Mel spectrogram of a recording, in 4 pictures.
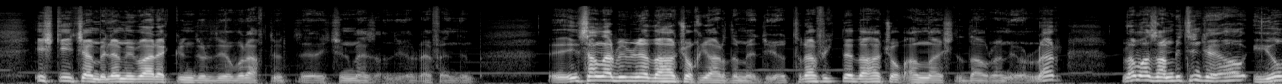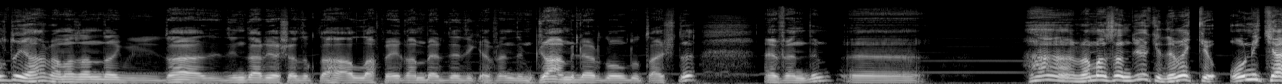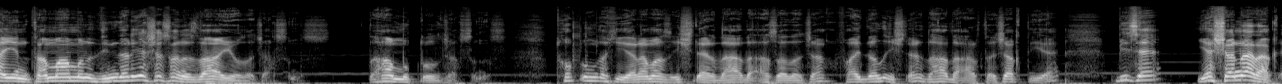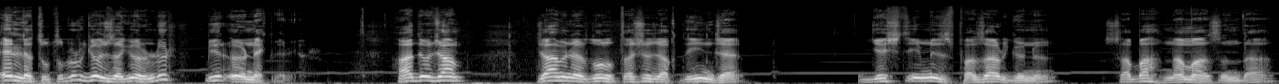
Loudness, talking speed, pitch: -16 LUFS, 110 wpm, 135 Hz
